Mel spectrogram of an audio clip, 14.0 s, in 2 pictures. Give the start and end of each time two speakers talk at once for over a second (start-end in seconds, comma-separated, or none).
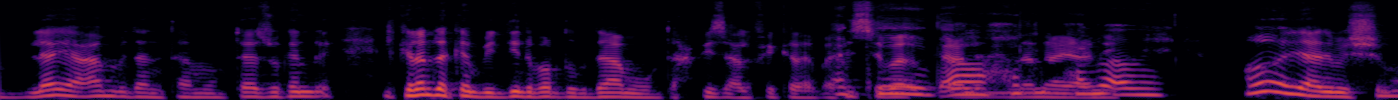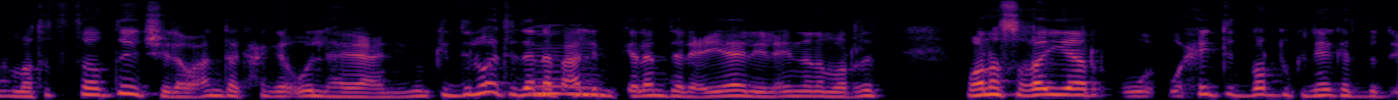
4.2-5.6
